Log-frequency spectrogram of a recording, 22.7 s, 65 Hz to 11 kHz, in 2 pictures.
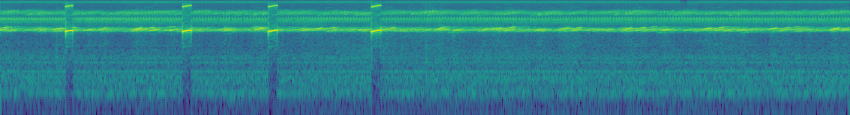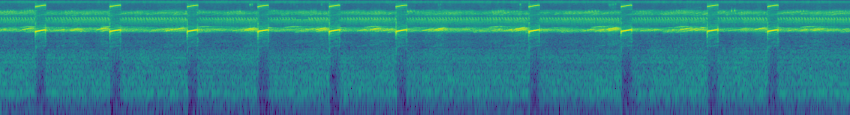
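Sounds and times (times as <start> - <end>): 
spring peeper short sharp peeps: 0.8 - 1.0, 3.5 - 3.8, 4.9 - 5.2, 11.2 - 12.0, 12.7 - 13.0, 13.6 - 15.0, 15.6 - 17.3, 18.2 - 18.6, 19.3 - 19.8, 20.5 - 21.8.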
